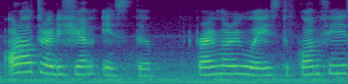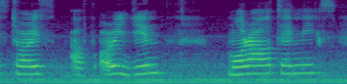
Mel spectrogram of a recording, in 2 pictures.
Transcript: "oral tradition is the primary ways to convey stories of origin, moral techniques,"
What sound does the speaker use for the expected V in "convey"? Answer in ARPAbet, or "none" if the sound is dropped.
F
